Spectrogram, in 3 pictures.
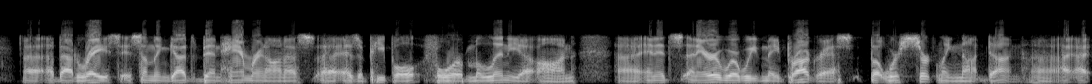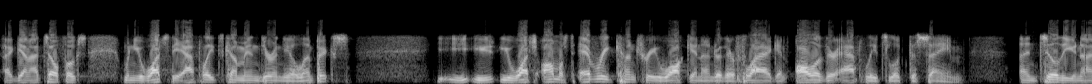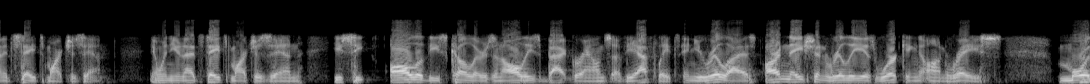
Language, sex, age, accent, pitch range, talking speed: English, male, 50-69, American, 85-100 Hz, 190 wpm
